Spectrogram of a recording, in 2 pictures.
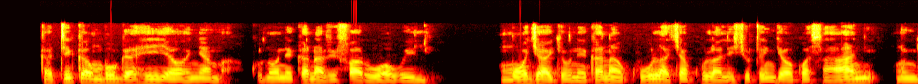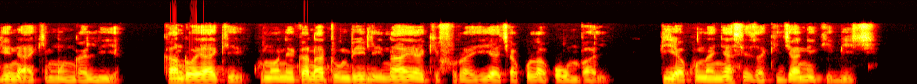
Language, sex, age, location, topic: Swahili, male, 25-35, Mombasa, agriculture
